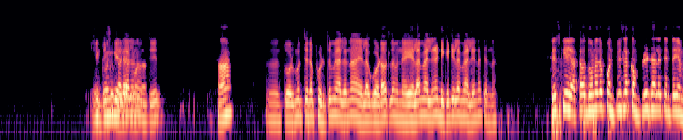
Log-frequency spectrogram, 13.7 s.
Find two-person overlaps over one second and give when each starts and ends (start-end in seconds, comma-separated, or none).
1.9-3.2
